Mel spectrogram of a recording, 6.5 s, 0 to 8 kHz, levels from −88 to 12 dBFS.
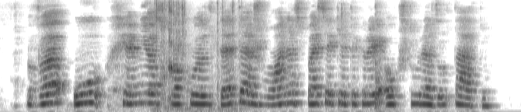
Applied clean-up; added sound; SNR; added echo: none; Coin (dropping); 14 dB; reverberation time 0.2 s.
